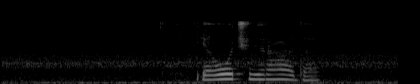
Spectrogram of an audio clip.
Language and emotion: Russian, sad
